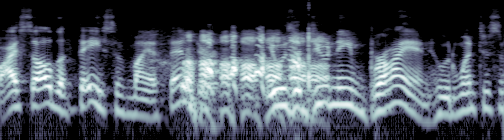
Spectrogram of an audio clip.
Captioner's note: laughing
